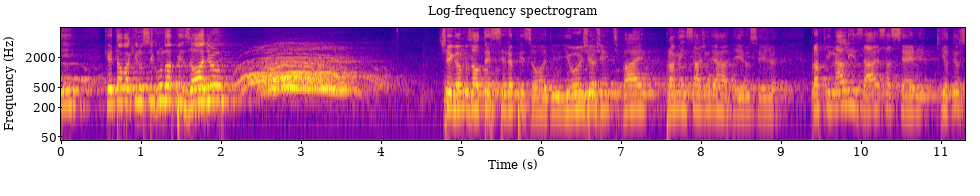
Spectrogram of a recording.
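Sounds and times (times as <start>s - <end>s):
speech: 0.0s - 2.2s, 4.7s - 11.2s
live audience cheering and shouting: 2.2s - 4.2s.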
